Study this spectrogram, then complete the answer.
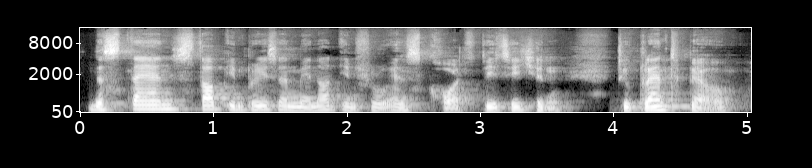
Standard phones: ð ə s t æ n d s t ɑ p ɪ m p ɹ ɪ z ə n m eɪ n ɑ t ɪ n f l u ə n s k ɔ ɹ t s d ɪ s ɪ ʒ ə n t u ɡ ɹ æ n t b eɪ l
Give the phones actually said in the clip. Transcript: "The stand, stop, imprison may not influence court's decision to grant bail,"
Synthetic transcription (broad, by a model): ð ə s t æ n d s t ɑ p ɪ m p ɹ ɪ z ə n m eɪ n ɑ t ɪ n f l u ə n s k ɔ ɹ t d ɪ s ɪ ʃ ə n t u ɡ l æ n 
